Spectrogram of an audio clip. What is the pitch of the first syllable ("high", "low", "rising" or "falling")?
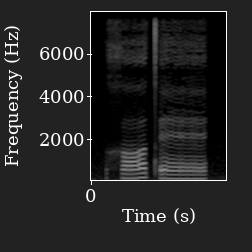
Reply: rising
